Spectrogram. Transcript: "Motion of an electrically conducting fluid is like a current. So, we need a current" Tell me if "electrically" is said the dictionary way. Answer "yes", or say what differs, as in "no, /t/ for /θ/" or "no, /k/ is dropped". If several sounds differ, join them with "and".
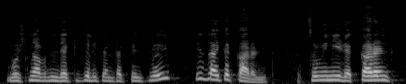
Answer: no, /ɹ/ is dropped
